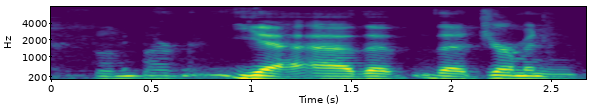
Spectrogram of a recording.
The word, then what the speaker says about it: Thunberg: There were days where Tate's name spiked, such as when Greta Thunberg, I'm never going to say her name, right? I think it's actually Tunberg. Tunberg.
